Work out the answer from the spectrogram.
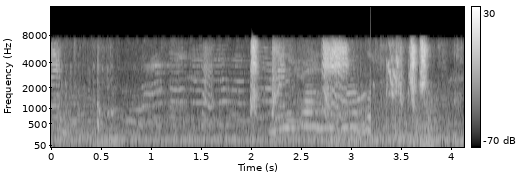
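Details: Budgerigars in a small aviary chattering: a run of thin harmonic chirps and quick downward-sliding whistles, then loud scratchy bursts and clicks in the last two seconds, over a faint background hum.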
